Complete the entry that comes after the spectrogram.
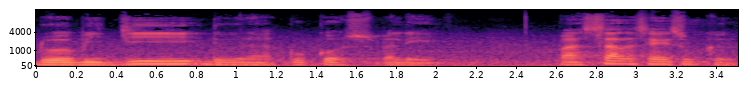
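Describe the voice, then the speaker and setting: Audible room echo is present in the clip. A man is the one talking. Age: 60s. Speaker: religious teacher. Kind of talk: religious lecture. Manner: animated.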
